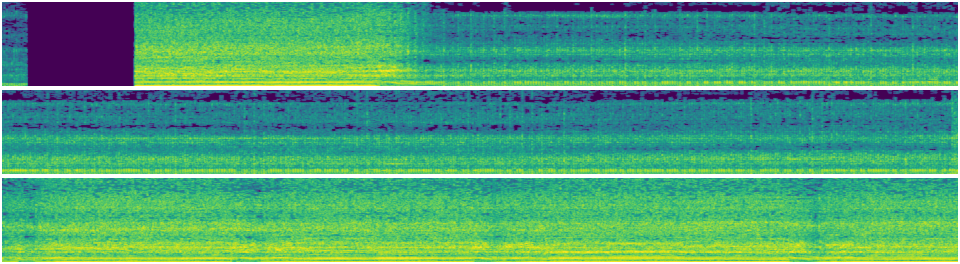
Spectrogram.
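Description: A chainsaw engine roars loudly, revving up and down as it cuts through wood.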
